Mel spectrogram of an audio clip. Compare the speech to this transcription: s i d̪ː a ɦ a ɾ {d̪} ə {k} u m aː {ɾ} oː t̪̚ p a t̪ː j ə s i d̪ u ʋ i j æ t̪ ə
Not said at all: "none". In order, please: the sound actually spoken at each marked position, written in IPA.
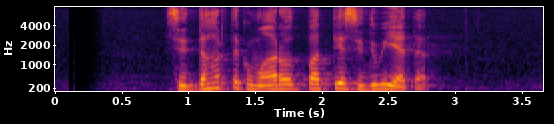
t̪, k, ɾ

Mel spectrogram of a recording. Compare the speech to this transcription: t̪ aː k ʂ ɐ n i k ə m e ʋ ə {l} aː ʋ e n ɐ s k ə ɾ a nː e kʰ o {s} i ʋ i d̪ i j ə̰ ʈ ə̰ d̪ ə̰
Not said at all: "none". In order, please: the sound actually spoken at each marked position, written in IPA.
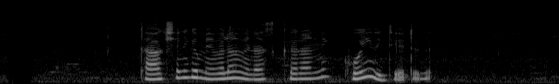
l, none

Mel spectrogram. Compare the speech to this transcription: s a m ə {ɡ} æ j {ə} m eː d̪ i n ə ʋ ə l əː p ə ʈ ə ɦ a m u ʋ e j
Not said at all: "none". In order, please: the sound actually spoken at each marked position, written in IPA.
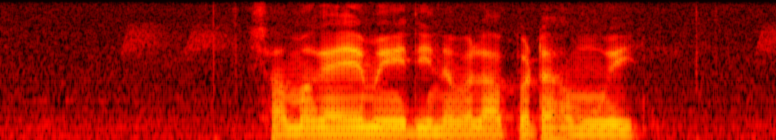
ɡ, ə

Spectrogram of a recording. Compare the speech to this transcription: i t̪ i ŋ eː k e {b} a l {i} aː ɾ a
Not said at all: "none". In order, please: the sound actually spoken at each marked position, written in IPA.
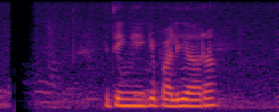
p, i

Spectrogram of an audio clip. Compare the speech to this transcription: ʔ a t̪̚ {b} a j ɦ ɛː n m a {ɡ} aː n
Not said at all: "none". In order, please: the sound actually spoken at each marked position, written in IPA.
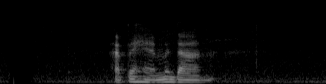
p, d

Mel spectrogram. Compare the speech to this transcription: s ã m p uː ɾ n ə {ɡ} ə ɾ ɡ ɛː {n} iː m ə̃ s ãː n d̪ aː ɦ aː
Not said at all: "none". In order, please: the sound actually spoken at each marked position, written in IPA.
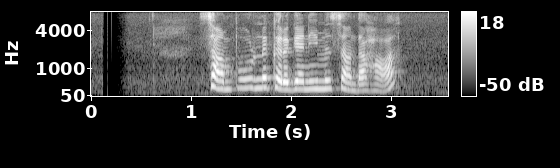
k, n

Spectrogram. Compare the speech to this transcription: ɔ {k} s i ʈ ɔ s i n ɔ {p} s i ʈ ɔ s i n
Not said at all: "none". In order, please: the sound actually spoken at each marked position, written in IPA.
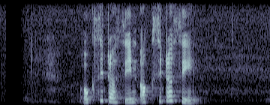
k, k

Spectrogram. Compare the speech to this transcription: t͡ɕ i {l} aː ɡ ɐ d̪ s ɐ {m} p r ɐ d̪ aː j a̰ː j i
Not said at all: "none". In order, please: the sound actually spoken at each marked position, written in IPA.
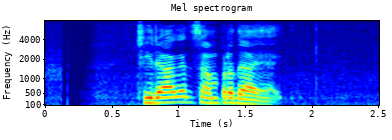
ɾ, m

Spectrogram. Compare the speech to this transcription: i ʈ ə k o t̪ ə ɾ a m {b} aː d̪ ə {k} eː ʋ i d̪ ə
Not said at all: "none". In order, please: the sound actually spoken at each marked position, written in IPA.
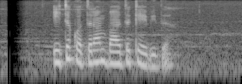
b, k

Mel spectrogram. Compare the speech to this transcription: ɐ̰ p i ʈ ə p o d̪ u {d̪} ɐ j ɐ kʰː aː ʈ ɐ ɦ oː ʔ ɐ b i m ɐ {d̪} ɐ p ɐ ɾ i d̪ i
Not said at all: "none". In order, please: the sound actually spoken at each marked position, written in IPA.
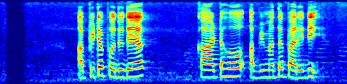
d̪, t̪

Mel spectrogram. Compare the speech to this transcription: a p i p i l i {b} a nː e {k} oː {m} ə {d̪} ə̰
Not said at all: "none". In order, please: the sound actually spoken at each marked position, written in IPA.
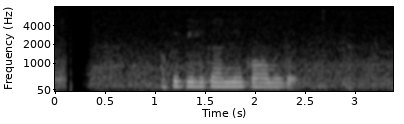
ɡ, k, m, d̪

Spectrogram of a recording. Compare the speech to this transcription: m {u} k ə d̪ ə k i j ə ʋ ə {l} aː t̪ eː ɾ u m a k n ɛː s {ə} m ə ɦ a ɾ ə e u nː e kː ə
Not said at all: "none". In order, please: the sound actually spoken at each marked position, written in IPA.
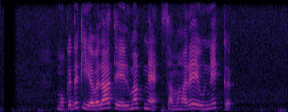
o, l, a

